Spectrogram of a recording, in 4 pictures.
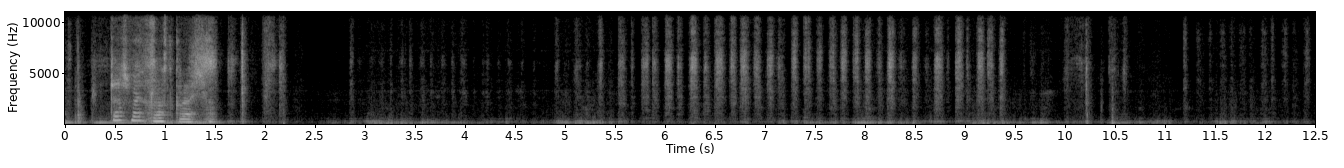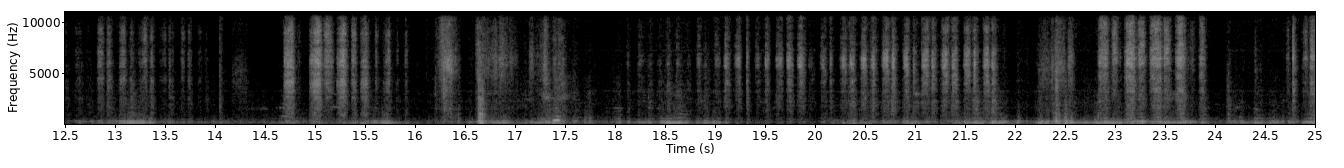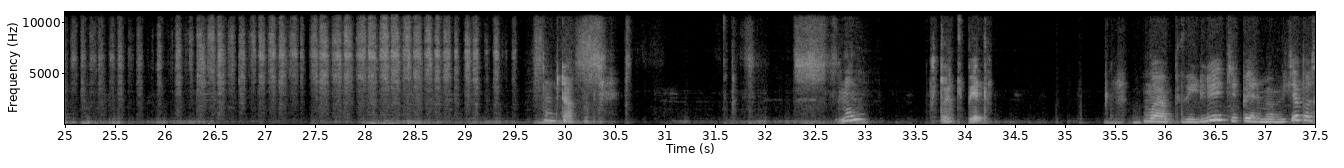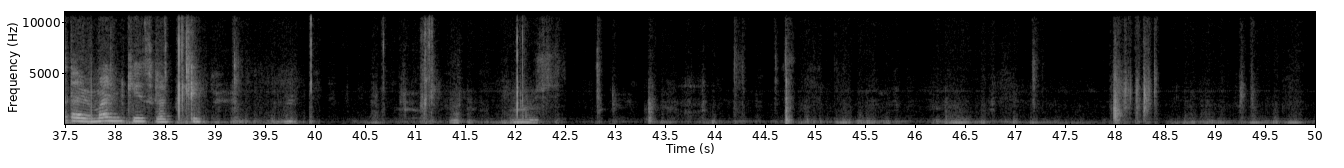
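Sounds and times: marker scratching on paper: 0:00.5 - 0:02.2, 0:02.8 - 0:10.4, 0:11.2 - 0:14.0, 0:14.7 - 0:17.5, 0:18.2 - 0:24.0, 0:24.7 - 0:30.4.

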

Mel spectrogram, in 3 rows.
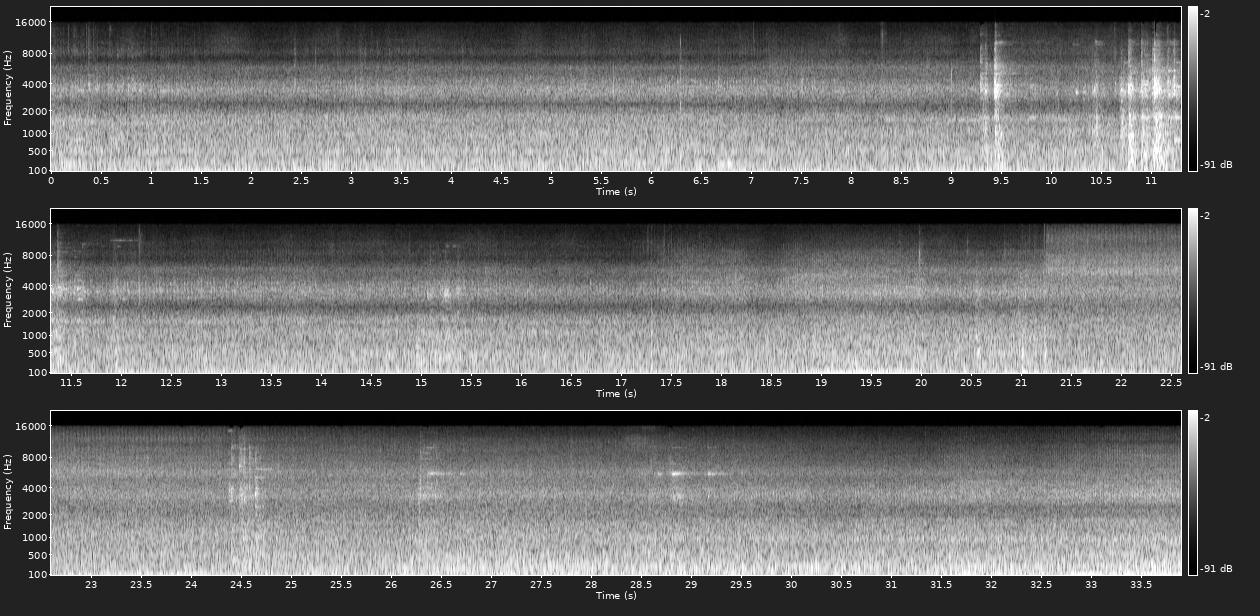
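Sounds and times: diesel engines running: 0:00.0 - 0:33.9
metal clanks and knocks: 0:09.3 - 0:12.1.

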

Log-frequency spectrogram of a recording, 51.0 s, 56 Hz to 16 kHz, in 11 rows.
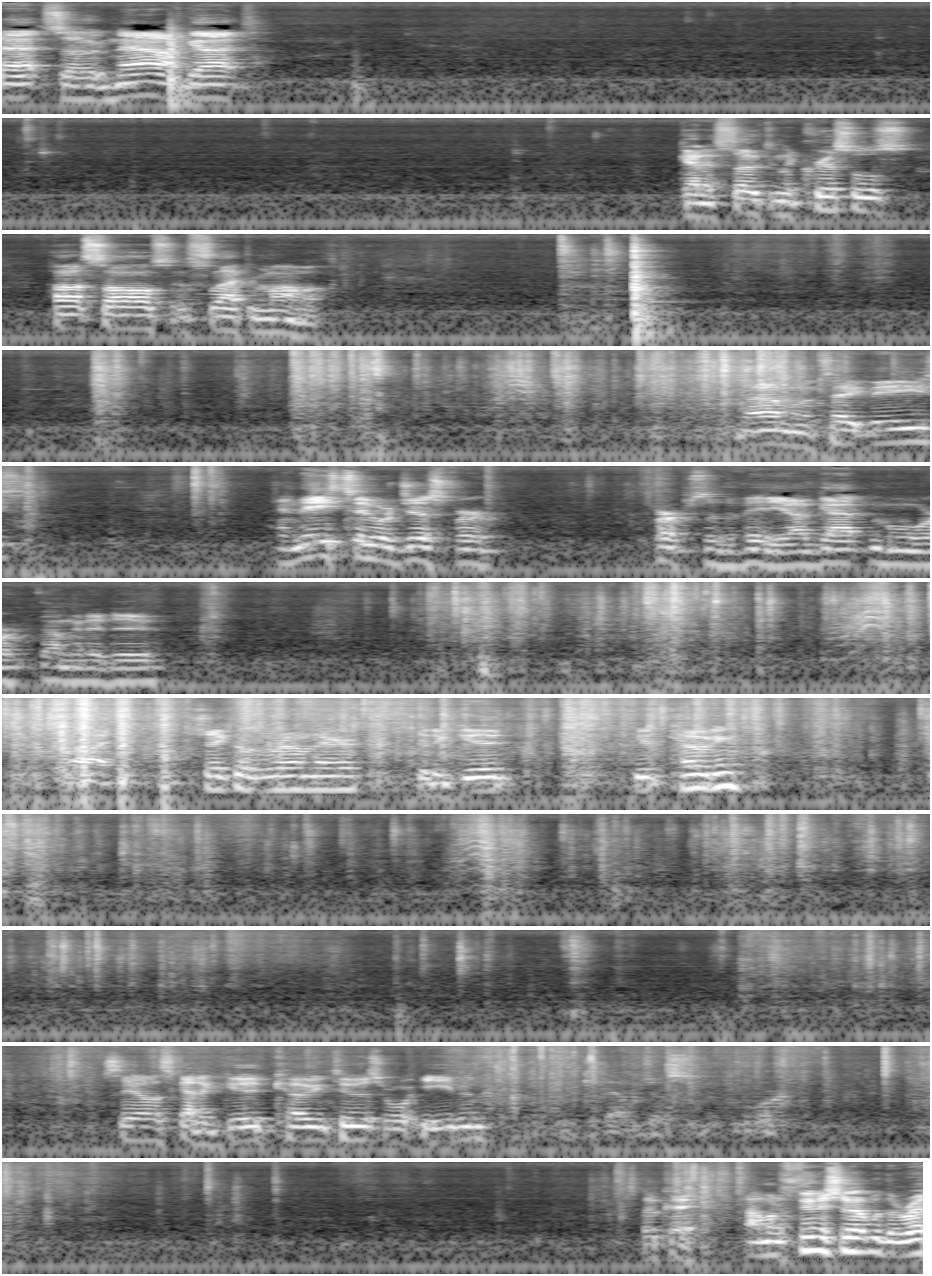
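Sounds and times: plastic bag crinkling: 0:14.2 - 0:18.7, 0:24.8 - 0:47.9, 0:49.2 - 0:51.0.

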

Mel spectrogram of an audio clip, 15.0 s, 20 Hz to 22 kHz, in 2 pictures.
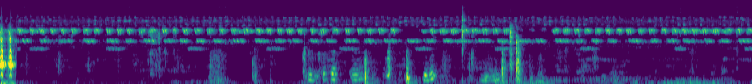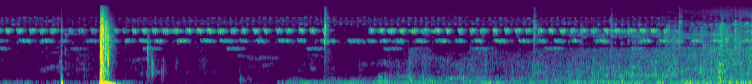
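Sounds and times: crickets chirping: 0:00.0 - 0:15.0
rustle of stems and leaves: 0:13.8 - 0:15.0.

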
